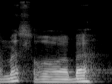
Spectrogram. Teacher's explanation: با زبر با، مسغبہ، تا دو زیر تین، مسغبۃ، وقفاً مسغبہ، آخر میں ہا پڑھیں گے، با کو جھٹکا نہیں دینا ، مسغبہ، با کو ہا کے ساتھ ملیں گے، با ہا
